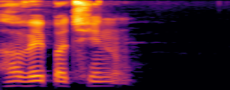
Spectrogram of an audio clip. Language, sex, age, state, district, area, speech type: Gujarati, male, 18-30, Gujarat, Surat, rural, read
